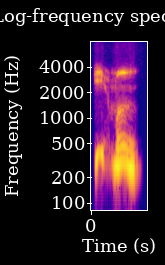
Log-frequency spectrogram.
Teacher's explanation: Nessa palavra, a sílaba tônica será man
